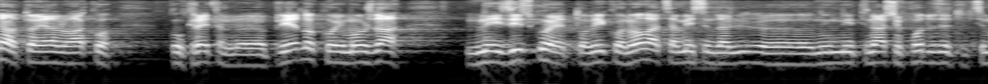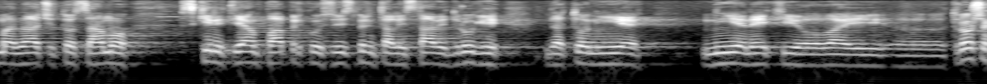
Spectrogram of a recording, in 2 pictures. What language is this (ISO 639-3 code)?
hrv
